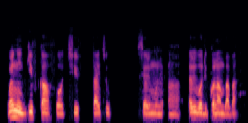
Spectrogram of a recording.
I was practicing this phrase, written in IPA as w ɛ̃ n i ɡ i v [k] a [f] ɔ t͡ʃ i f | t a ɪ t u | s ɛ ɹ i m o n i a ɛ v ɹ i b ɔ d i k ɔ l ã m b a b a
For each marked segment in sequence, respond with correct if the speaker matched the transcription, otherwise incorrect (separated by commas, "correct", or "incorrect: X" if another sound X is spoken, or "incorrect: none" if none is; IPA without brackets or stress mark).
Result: correct, correct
